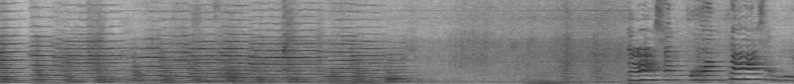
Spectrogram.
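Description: String orchestra playing an accompaniment with a regular pulsing bass, thinning out about five and a half seconds in. A low chord follows, and an operatic soprano enters with wide vibrato near the end.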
